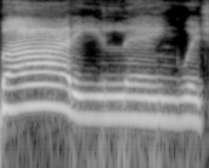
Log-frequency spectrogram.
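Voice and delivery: low-pitched, slow, drawn-out impression voice.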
